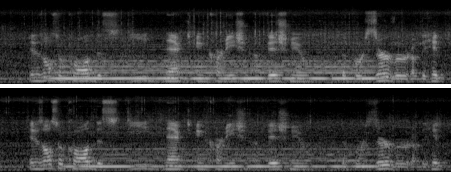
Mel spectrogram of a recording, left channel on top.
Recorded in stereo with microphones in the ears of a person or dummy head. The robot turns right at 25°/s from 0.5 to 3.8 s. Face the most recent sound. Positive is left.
turn(degrees=40)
